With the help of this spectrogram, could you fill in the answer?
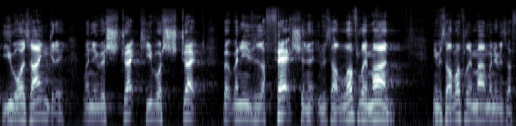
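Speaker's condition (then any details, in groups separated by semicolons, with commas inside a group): Cleft palate and cleft lip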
